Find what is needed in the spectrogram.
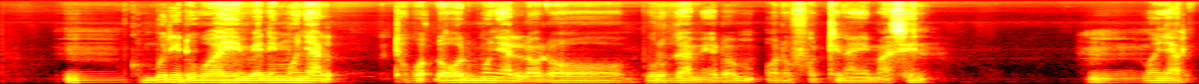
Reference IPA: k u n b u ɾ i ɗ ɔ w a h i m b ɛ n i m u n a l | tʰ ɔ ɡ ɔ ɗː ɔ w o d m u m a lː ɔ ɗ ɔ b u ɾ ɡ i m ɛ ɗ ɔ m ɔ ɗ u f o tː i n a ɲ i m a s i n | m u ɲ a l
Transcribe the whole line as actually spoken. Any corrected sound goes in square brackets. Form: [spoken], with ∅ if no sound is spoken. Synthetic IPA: k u [m] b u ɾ i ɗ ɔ w a h i m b ɛ n i m u [ɲ] a l | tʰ ɔ ɡ ɔ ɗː ɔ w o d m u [ɲ] a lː ɔ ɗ ɔ b u ɾ ɡ [a] m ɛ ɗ ɔ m ɔ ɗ [ɔ] f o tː i n a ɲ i m a s i n | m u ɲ a l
